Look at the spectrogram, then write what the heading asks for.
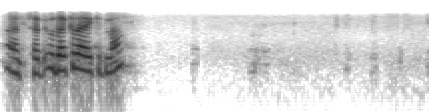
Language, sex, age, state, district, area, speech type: Dogri, female, 18-30, Jammu and Kashmir, Samba, rural, conversation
